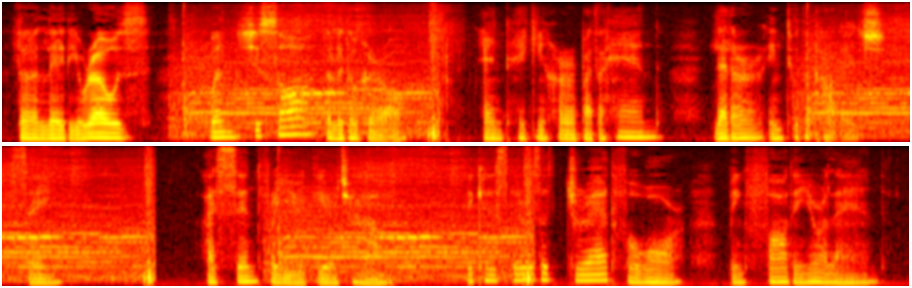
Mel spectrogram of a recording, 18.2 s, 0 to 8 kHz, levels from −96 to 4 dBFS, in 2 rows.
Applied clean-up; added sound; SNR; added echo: none; Car; 4 dB; none.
